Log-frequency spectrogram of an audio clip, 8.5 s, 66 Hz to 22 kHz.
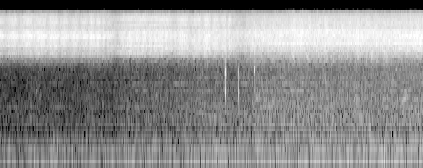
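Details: Red-veined bear cicada calling in courtship at Guangming Park, Yuanhua Road, Zhongli, Taiwan, on 28 June 2013: a loud, unbroken high hissing buzz holds steady throughout, with a few faint clicks midway.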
